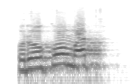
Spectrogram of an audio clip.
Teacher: अब मैंने मत पर बल दिया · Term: बलाघात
